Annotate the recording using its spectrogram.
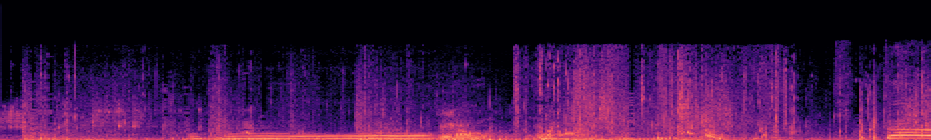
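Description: A giant toad croaks with a deep, gurgling call.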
